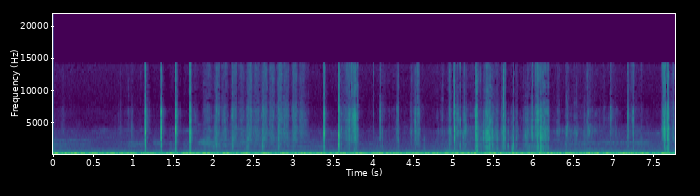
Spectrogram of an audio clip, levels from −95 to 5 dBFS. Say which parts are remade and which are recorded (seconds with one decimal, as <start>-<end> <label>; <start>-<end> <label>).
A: 0.0-7.8 recorded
